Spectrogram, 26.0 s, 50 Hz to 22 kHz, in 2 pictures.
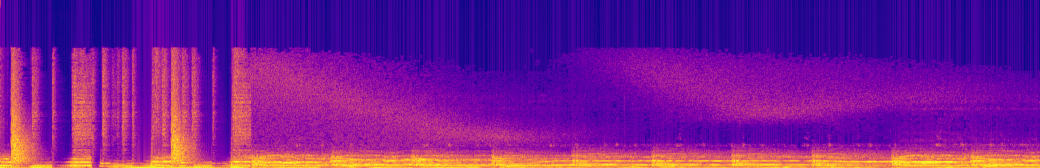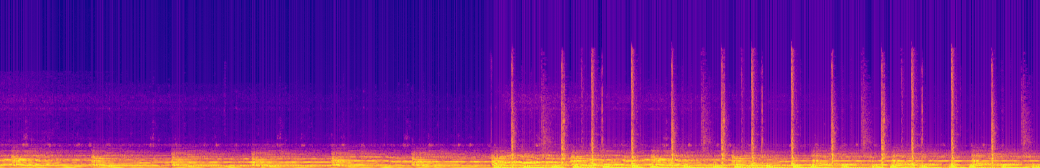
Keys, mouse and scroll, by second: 3.4 5, 5.3 5, 5.7 Return, 10.0 double click, 11.4 double click, 12.3 double click, 15.2 double click, 18.0 2, 20.3 2, 20.5 Return, 23.3 double click, 24.4 double click, 25.3 double click.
